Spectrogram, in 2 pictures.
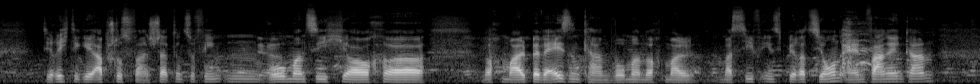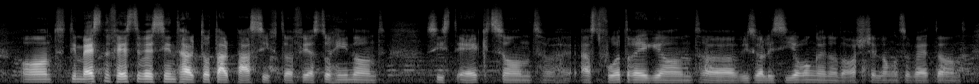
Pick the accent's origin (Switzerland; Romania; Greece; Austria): Austria; Linz, Upper Austria; Linz, Österreich.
